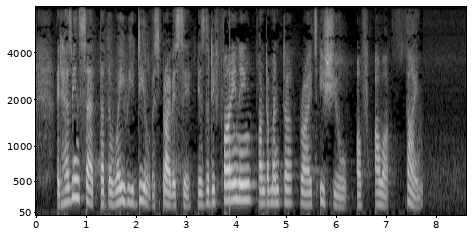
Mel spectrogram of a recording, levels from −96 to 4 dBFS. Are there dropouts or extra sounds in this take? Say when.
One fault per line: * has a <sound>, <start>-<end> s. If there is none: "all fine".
all fine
